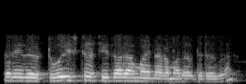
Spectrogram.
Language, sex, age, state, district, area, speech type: Kannada, male, 18-30, Karnataka, Chitradurga, urban, conversation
